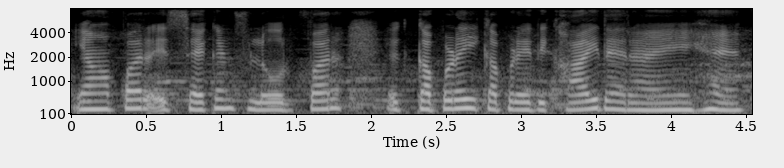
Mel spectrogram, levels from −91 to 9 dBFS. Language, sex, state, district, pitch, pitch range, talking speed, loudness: Hindi, female, Bihar, Bhagalpur, 220 Hz, 205-235 Hz, 185 wpm, -25 LUFS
